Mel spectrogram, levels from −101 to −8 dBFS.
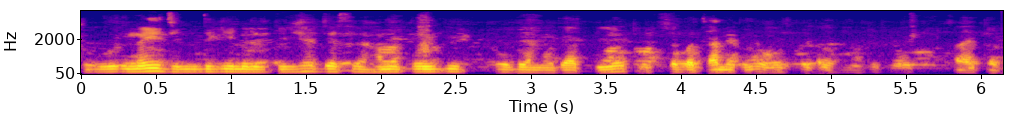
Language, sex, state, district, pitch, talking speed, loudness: Hindi, male, Uttar Pradesh, Muzaffarnagar, 125 Hz, 235 wpm, -18 LUFS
